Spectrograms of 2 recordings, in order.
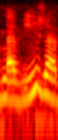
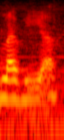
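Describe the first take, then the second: First: Villa is said with the Argentine pronunciation. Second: Villa is said without the Argentine pronunciation. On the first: The speaker calls it right. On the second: The speaker calls it wrong.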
